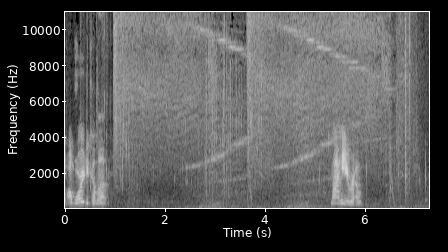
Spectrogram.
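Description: A gas canister hisses loudly and steadily.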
